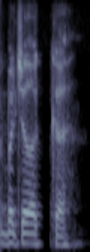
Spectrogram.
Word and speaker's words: Bjelica: It's definitely a Bjelica. – It's silent. The B is silent.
